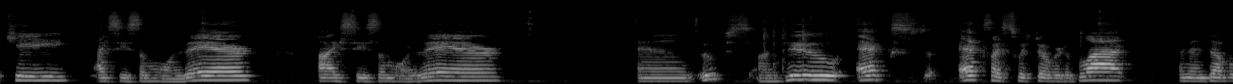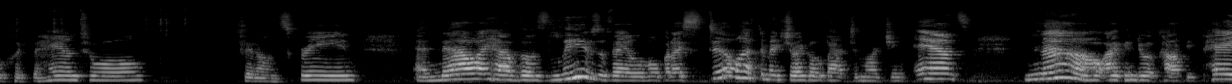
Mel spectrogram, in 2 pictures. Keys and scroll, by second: 7.6 super+z, 8.0 super+x, 8.7 x.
